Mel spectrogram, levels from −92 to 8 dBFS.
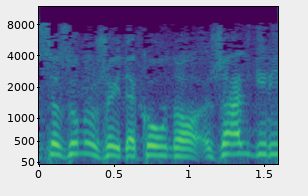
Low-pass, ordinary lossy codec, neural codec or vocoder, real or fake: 10.8 kHz; MP3, 32 kbps; none; real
